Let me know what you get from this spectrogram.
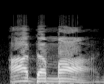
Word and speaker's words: Adamah: It is the Hebrew word Adamah. You just spell it like Adam, except you put an AH on the end of it, and this is setting up a pun.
